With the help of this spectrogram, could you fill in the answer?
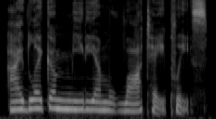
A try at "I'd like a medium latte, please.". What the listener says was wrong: Good start, but you're thinking. You're being careful. I want you to be careless. Speed it up. Sound lazy. Sound natural. Native speakers don't pronounce every syllable like a robot.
